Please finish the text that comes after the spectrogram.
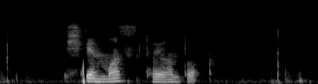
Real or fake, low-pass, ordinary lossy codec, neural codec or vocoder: real; 7.2 kHz; MP3, 32 kbps; none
